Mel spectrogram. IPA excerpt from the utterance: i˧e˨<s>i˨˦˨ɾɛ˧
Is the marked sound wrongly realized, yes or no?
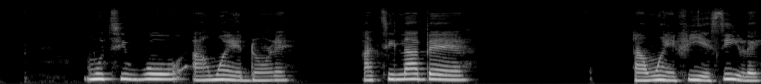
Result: no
